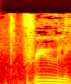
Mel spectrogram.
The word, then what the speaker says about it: Friuli: Friuli.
